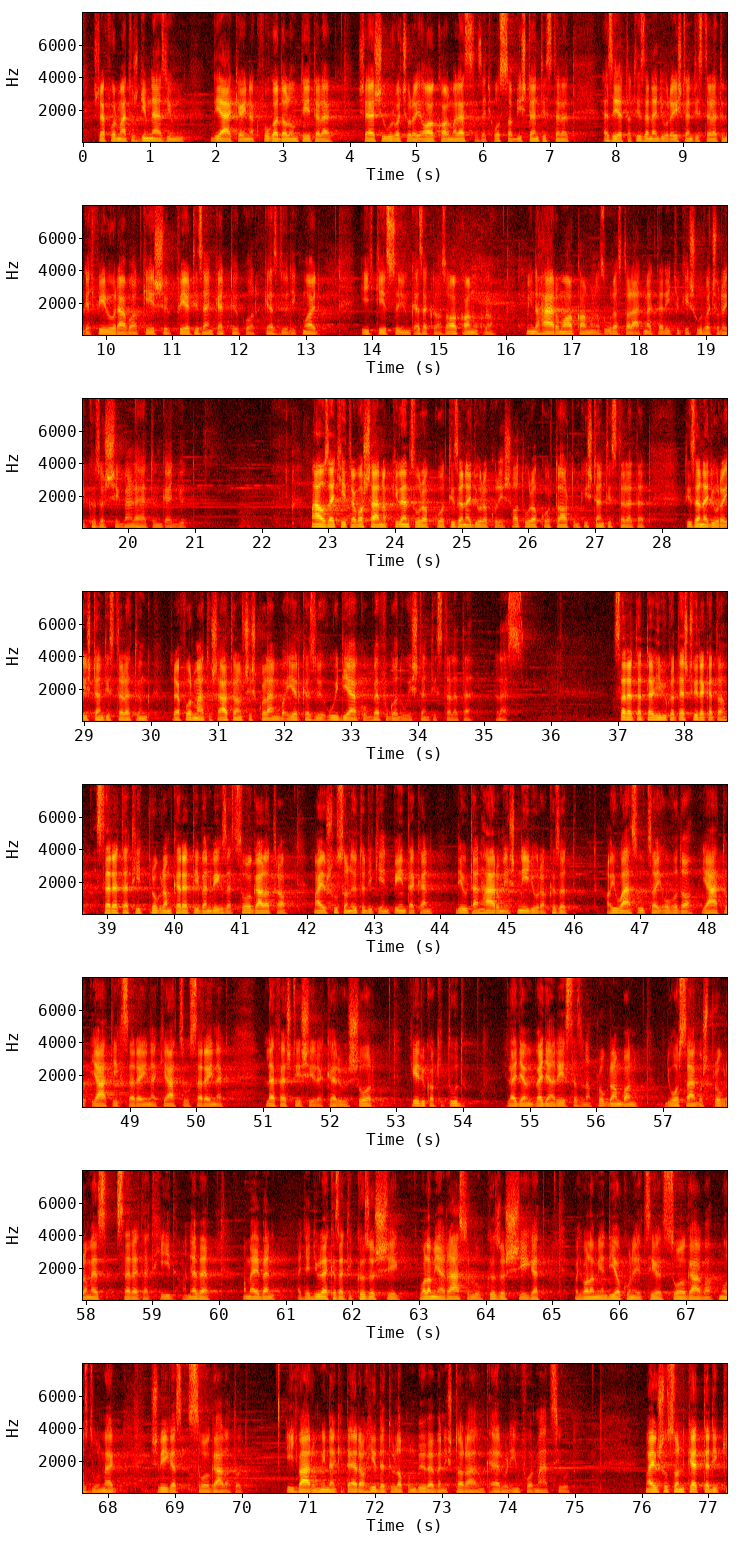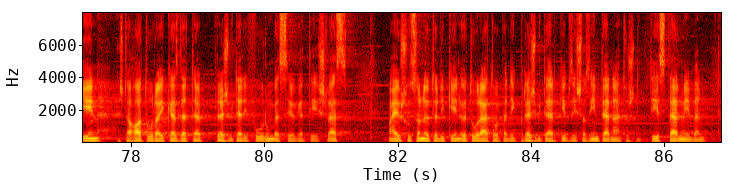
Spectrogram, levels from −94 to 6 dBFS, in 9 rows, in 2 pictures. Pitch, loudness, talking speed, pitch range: 110 Hz, -30 LUFS, 115 wpm, 105-115 Hz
